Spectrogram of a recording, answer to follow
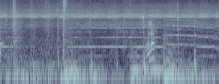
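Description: Background score of steady held tones over a low rumble, with two sharp clicks in the first half. A short voice sound comes about three seconds in.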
